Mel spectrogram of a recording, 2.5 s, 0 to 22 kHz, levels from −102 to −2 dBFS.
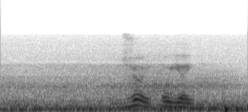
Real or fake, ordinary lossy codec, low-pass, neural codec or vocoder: real; none; 7.2 kHz; none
